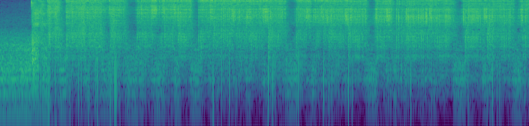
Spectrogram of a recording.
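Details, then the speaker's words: MIG welding for a Cummins swap into a Ford truck, metal rusty and not ground clean: harsh crackling hiss with irregular pops and brief dropouts instead of a steady sizzle; spatter from dirty metal. "I don't think in here that in the welder or like sputters and spatter that's because I didn't clean the metal good enough I didn't grind it down enough and give it a good enough surface"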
